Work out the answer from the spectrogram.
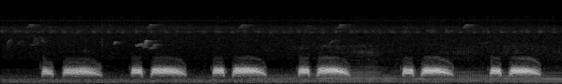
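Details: Spotted dove from Kon Tum, Vietnam, used for trapping doves, giving a good-voiced coo in the Thổ style: short low note followed by a longer mellow hoot, pairs repeated about once a second.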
